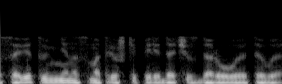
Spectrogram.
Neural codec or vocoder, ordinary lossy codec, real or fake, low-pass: none; AAC, 32 kbps; real; 3.6 kHz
